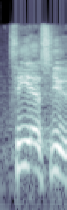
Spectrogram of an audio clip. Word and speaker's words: Tsu: Tsu, TSU. It's pronounced Tsu though.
